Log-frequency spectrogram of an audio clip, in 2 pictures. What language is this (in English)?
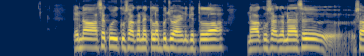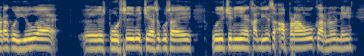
Dogri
